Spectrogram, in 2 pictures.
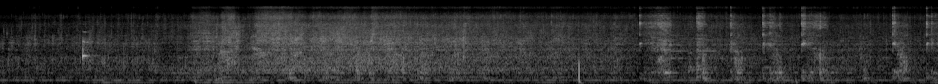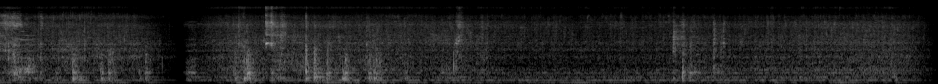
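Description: Tomato purée sizzling as it fries in hot oil, with a steel spatula stirring and scraping against the bottom of a coated frying pan in quick repeated strokes. The sizzle is loudest in the first few seconds, and the sound cuts out briefly about eleven seconds in.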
